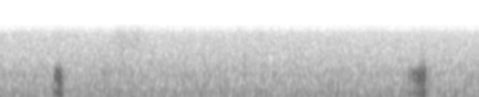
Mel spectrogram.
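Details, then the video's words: Chihuahua named Macchiato, a small male dog, sleeping indoors on a chair and snoring loudly for his size; two short squeaky, falling snorts about three and a half seconds apart over a steady low indoor hum. "Macchiato Snoring..LOL"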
